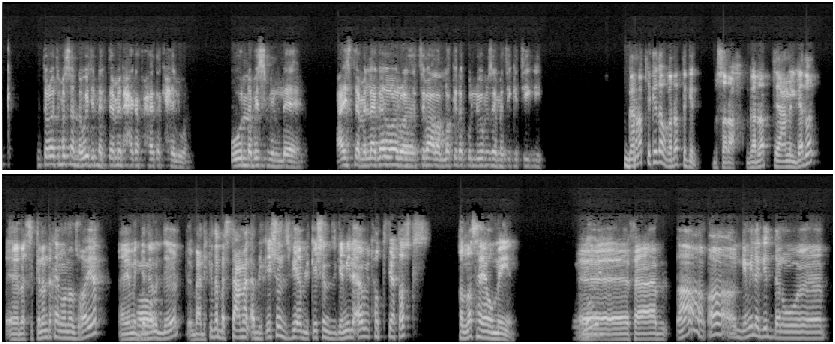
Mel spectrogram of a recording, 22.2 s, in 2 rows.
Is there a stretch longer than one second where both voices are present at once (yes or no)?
no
